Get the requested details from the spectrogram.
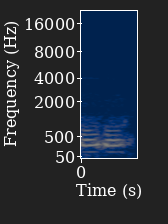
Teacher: वृत मतलब जो थोड़ा गोल सा बने, मुंह बोलते समय जो मुंह थोड़ा गोल सा बनेगा, वो वृतमुखी हो जाएगा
